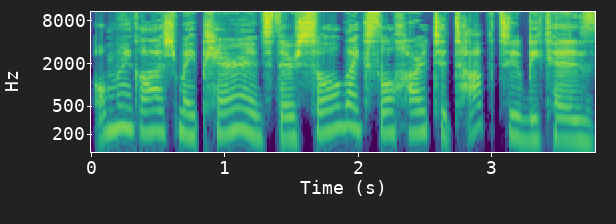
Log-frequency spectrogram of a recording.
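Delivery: plain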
